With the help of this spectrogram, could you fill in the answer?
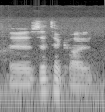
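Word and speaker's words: Sethekk: Zetekal. Zetek? Spricht man es mit TH aus oder mit T? Mit TH, glaube ich.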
